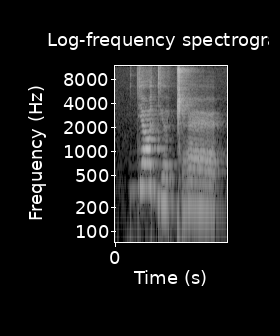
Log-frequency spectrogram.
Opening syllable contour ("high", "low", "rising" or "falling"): high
